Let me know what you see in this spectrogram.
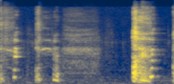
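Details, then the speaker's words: Adult commentator coughs after taking a sip and turning away from the microphone; the cough is still audible. "sorry hold on let me take a sip and turn away from the mic CU I have to cough"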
